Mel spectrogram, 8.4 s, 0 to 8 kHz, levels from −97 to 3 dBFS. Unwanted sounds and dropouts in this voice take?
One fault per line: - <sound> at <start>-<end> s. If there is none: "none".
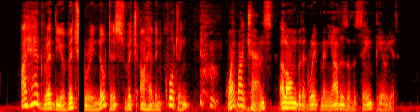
- dropout at 1.6-1.7 s
- cough at 4.0-4.4 s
